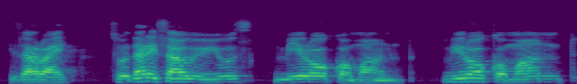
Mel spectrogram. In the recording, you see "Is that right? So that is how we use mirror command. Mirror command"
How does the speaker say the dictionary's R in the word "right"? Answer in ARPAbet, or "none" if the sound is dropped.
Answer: R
